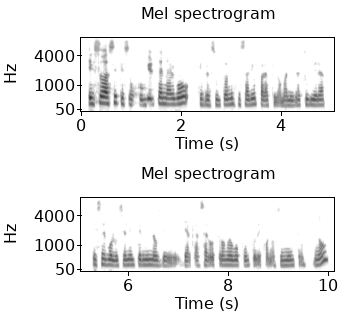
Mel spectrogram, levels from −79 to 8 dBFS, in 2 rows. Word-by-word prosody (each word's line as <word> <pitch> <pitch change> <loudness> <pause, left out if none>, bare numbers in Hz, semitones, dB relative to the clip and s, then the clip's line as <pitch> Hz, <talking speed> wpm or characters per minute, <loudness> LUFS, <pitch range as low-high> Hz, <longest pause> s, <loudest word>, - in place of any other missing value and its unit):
eso 210 +3 +9
hace 220 +2 +9
que 205 -3 0
se 185 - -5
convierta 190 +4 +2
en 205 -1 +1
algo 200 +4 +4 0.2
que 185 - -3
resultó 170 +1 -3
necesario 185 -1 -3
para 165 -2 -2
que 165 - -13
la 85 - -8
humanidad 160 - -5
tuviera 175 -1 -1 0.4
esa 175 +2 -5
evolución 170 -1 -2
en 175 0 -4
términos 170 -2 -2
de 395 -1 -7
de 155 - -2
alcanzar 155 +2 -8
otro 170 - -5
nuevo 165 -1 -1
punto 160 +1 -8
de - - -8
conocimiento, 160 +3 -8 0.2
¿no? 185 - -1
175 Hz, 165 wpm, -28 LUFS, 165-190 Hz, 0.4 s, eso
